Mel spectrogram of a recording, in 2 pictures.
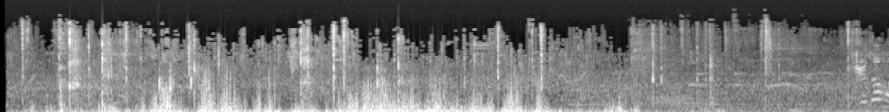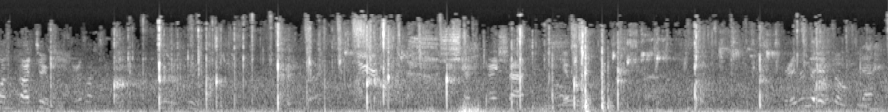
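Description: Pickleball paddles hitting a plastic ball, sharp pops at irregular intervals, with faint voices in the background. A loud low rumble covers the first eight seconds, then drops away.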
